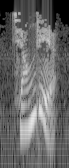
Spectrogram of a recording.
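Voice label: "强烈", Mandarin Chinese; chinese-flashcards; hsk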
